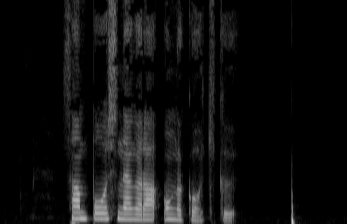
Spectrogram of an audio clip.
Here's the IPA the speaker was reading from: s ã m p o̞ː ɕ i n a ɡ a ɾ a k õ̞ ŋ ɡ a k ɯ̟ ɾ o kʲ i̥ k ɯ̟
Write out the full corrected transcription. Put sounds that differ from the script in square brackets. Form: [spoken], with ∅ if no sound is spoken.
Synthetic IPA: s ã m p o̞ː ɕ i n a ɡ a ɾ a [ʔ] õ̞ ŋ ɡ a k ɯ̟ [∅] o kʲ i̥ k ɯ̟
